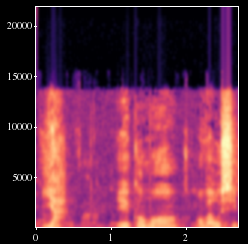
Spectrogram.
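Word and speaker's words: יה: Ça se prononce Yah.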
